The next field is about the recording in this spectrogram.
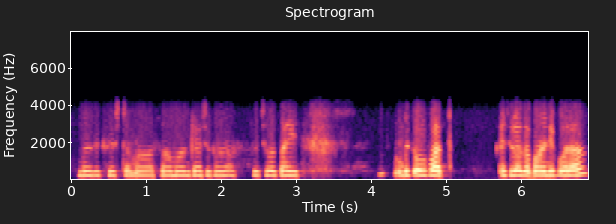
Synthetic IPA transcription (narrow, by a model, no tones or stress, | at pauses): mjuːziksisʈɐmaːsaːmaːnkʲjaːʃukʰmɐnasut͡ʃʰot͡sɐɦi | bisofɐt̪ | esɾoːzɐbãːɳɖipoɾa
